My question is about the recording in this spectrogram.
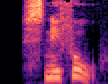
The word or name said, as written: snefog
